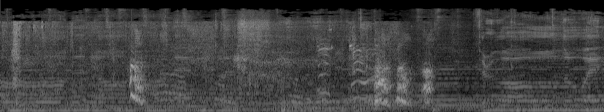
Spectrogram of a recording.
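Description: Bernese mountain dogs barking: one bark about a second in and a quick run of barks around four seconds, over background music.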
